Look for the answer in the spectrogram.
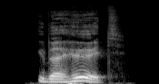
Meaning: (verb) past participle of überhöhen; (adjective) increased, inflated, higher than usual
- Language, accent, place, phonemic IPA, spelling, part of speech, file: German, Germany, Berlin, /ˌyːbɐˈhøːt/, überhöht, verb / adjective, De-überhöht.ogg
